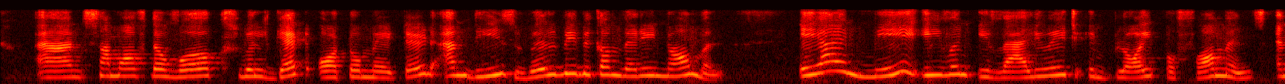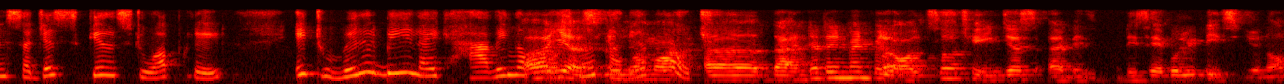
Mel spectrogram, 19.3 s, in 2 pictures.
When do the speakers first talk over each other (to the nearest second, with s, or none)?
14 s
